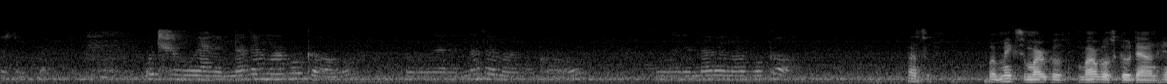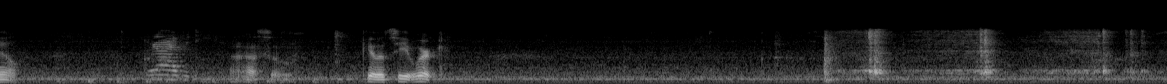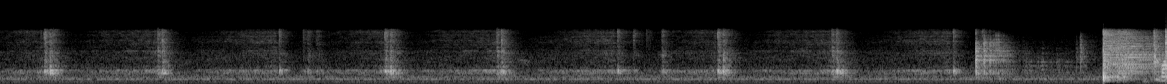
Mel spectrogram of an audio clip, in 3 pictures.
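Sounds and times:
marble rolling on metal track: 20.1s - 33.8s
loud crash: 34.4s - 35.0s.

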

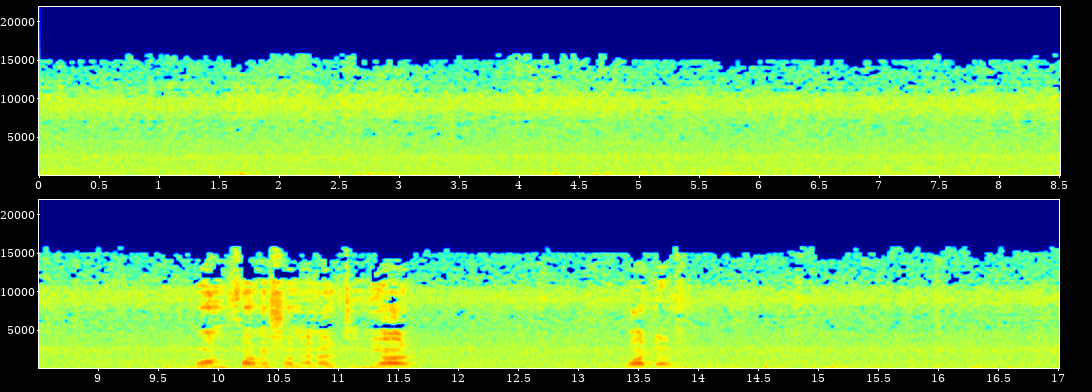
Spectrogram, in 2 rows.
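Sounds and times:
low rumble and hiss: 0.0s - 17.0s.

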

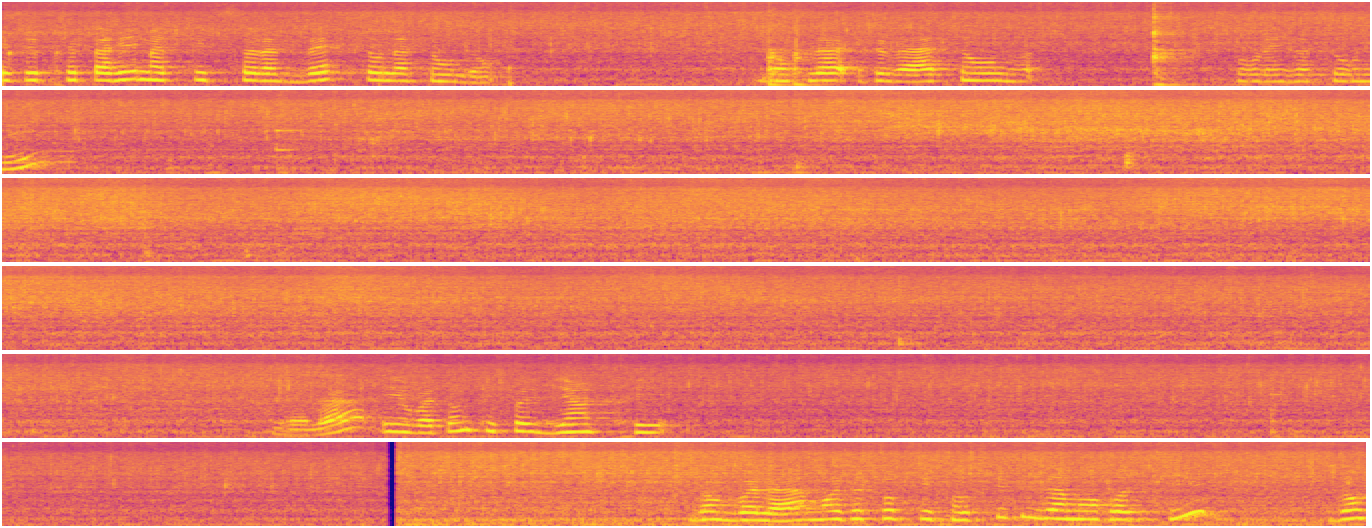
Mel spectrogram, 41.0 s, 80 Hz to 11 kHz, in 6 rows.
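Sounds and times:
fish frying in oil: 0.0s - 41.0s.

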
